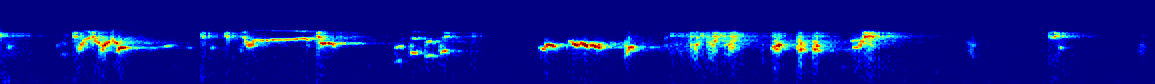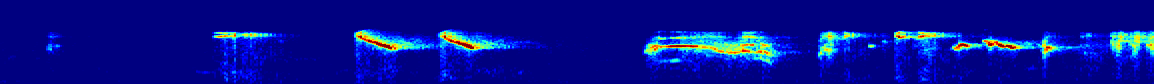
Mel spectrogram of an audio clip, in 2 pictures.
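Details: Oriental magpie-robin singing energetically, a varied stream of high whistles, chirps and harsh twittering notes in quick bursts separated by short pauses, some phrases sweeping steeply up and down, in a quiet setting.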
